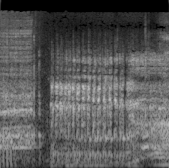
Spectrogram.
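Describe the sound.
A human voice does a loud imitation of a lion trying to bray like a donkey: a raspy, growling roar, a brief break, then a longer strained hee-haw-like growl.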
